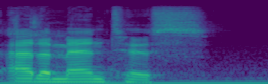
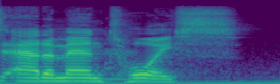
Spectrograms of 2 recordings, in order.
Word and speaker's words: Adamantoise: closely on individual details I refuse to accept that it's an pronounced adamantis and what bigger picture is there it's adamantoise the kingdom of wud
